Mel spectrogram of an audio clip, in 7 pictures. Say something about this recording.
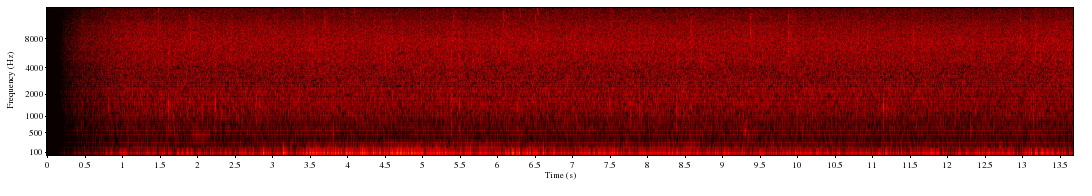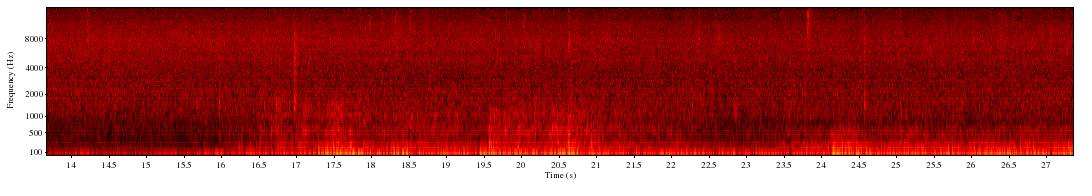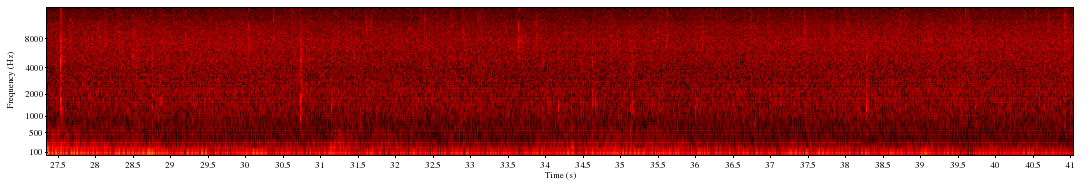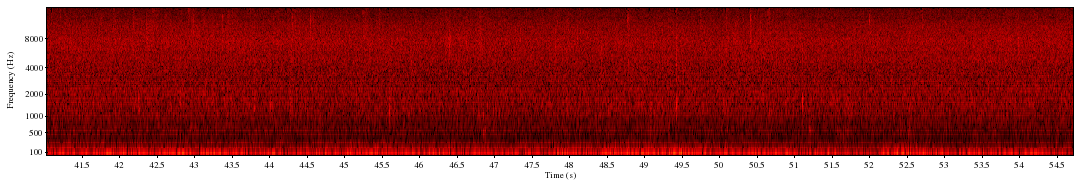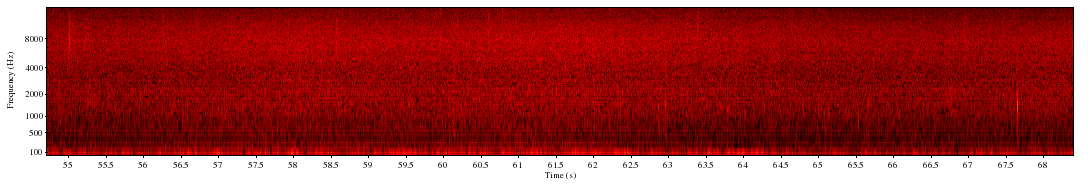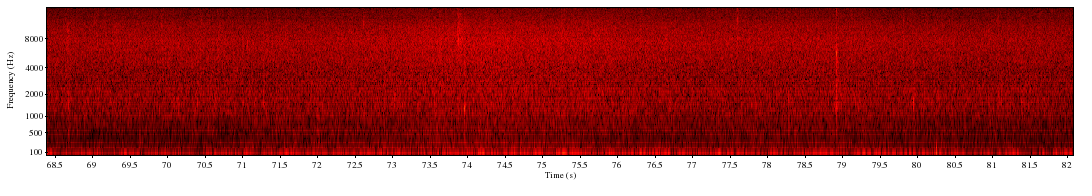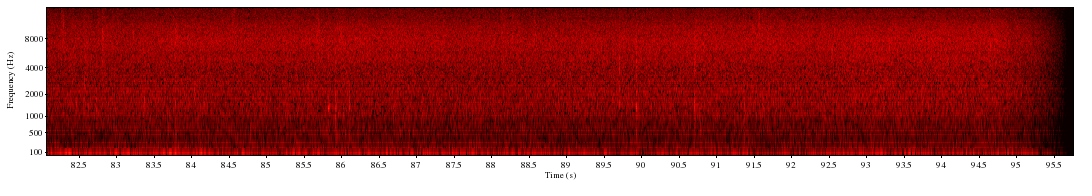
Suburb ambience, light rain, raindrops on concrete, heavy wind, thunders. Recording weas made with Neumann KM183 + Schneider Disc + Sound Devices Mix Pre 10 II.
storm, nature, weather, lightning, suburb, ambience, thunder, raindrops, rain, wind, trees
